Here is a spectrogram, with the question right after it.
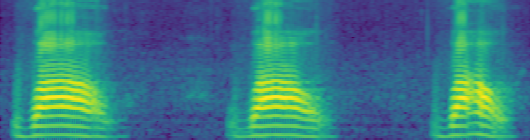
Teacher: ये होठों की गोलाई से अदा होता है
